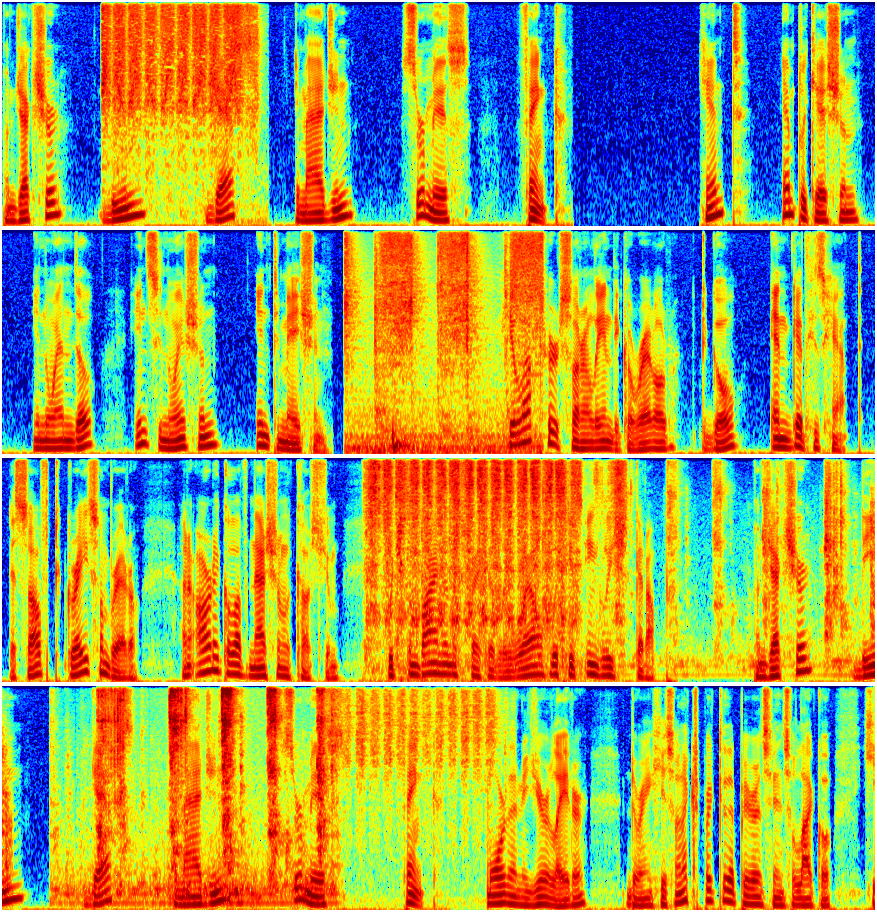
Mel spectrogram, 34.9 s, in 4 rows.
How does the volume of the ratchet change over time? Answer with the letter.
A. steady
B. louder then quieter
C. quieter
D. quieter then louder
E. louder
E.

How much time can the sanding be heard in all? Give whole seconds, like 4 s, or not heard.
8 s.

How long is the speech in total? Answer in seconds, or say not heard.
31 s.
